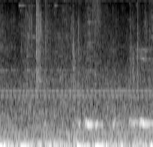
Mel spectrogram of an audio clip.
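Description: Near silence: room tone with a steady low hum, and a few faint, short warbling tones about a second in and again near the end.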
